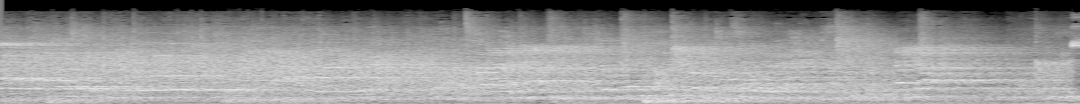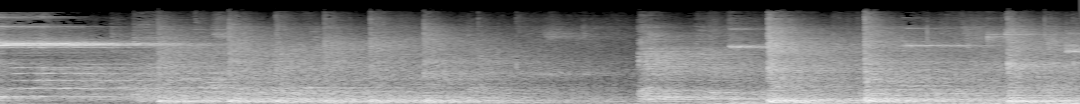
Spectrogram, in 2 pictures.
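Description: Players' voices call out, echoing in a large hall.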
